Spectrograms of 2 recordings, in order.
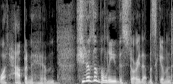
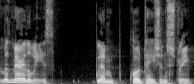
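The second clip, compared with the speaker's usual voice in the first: normal talking voice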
